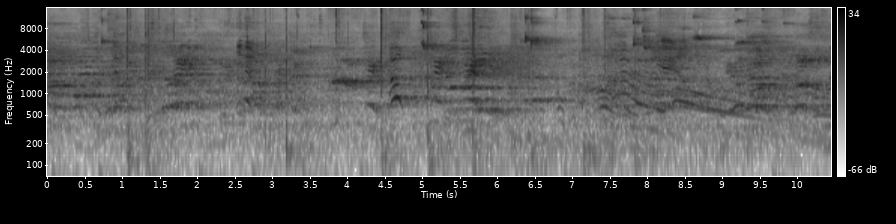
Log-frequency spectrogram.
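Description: Basketball bouncing on a hardwood gym floor during play, with scattered sharp thuds, under a steady mix of shouting voices from players and spectators.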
